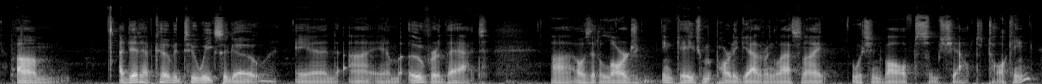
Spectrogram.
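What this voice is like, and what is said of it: Hoarse voice. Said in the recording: “if you don't recognize my voice, because that's a little hoarse ... my voice is a little hoarse”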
